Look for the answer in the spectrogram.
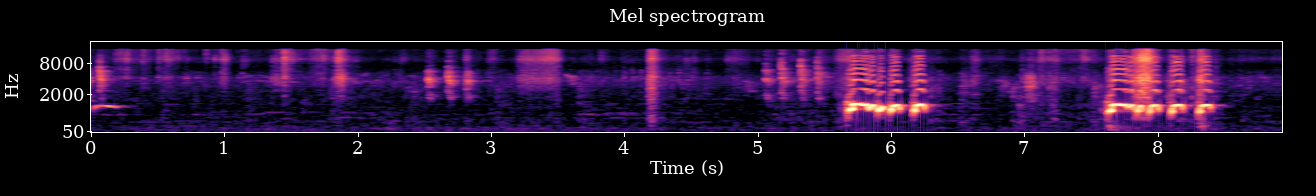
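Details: Zebra dove singing in the manggung style, played as a lure for other doves: long quiet stretches broken by two short bursts of fast, clipped notes, with faint chirps in the background.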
